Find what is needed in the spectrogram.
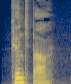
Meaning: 1. terminable (capable of being cancelled, terminated) 2. capable of being dismissed
- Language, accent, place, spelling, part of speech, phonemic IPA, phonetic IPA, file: German, Germany, Berlin, kündbar, adjective, /ˈkʏntbaːr/, [ˈkʏntbaː(ɐ̯)], De-kündbar.ogg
